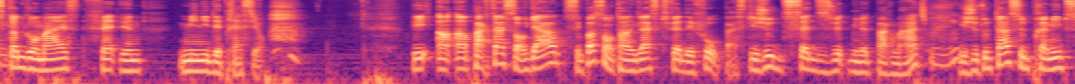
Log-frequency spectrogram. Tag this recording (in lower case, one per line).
speech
